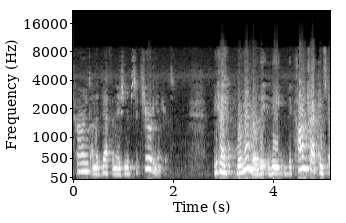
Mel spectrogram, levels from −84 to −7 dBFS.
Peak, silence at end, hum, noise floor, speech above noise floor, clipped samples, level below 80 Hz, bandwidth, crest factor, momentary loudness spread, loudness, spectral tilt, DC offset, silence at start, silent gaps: 0 dBFS; 0 s; none; -36 dBFS; 27 dB; under 0.1%; -40 dBFS; 9.4 kHz; 10 dB; 10 LU; -10 LUFS; -7 dB/octave; under 0.1%; 0 s; none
